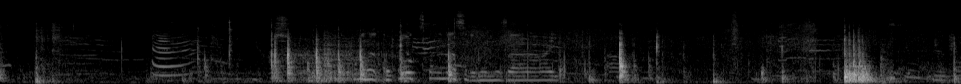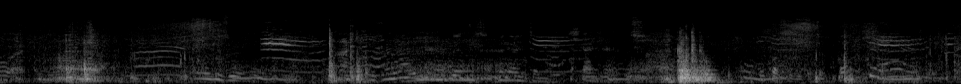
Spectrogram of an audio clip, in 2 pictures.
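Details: Stray cats at lunch time at Shima no Eki, repeated harmonic meows rising and falling, several overlapping callers, mixed with human speech, clattering and a door-like thunk.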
